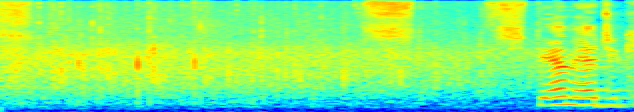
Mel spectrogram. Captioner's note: cheering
